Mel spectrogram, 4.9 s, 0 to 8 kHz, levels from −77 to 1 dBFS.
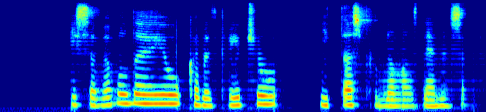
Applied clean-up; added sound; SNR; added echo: neural mask model DeepFilterNet 3.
